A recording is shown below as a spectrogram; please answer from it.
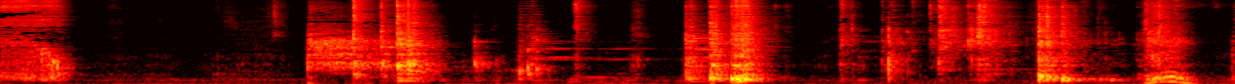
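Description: Metal ladle and spoon clinking and scraping against bowls and plates in several short bursts of clatter, some with a brief ring.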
